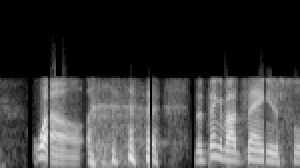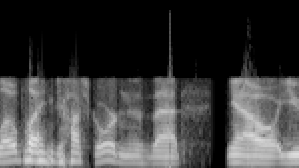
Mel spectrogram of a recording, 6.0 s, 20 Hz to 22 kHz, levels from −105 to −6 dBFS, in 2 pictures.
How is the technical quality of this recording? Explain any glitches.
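Technical quality is rough: it's speech carried over a narrowband Bluetooth link, with a few dropouts and a burst of ticks near the end.

The whole clip has the sound of the Bluetooth CVSD headset codec. That's a one-bit-per-sample delta scheme at 64 kbps with an adapting step size, so nothing above 4 kHz gets through. Sibilants come out scratchy, loud bright moments distort, and there's a grainy hiss sitting under the speech throughout.

There are three short holes from unconcealed Bluetooth headset packet loss, at 0.46–0.51 s, 1.49–1.53 s (just before "thing about") and 2.63–2.67 s (right after "thing about", before "you're slow playing"). They're gaps of roughly 34, 26 and 19 ms where lost headset packets were swapped for silence, so the edges cut off abruptly and the speech comes back slightly dipped.

From 4.42 to 5.47 s there are five CD scratch ticks, so about five a second. Each tick is only a few milliseconds long. 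That rhythm fits a blemish hitting once per disc rotation: the player couldn't correct the damaged data and patched or muted the bad samples, leaving short regular clicks.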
